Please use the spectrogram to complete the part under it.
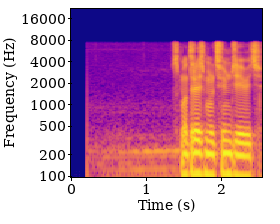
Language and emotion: Russian, neutral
